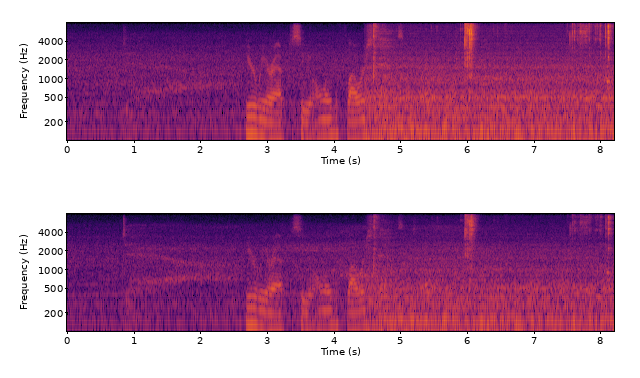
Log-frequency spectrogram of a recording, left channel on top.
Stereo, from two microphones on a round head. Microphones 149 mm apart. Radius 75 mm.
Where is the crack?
45° left (ahead or behind), 0.5 m.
